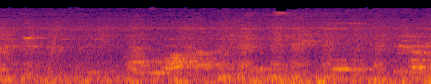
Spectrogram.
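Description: Running noise heard from inside a DEMU passenger train coach moving along a station platform: a steady low rumble of wheels on track and the train's drive.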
